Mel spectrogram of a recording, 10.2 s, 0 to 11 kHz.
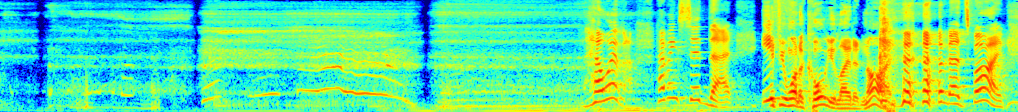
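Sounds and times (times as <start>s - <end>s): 
person imitating heavy wheezy breathing: 0.0s - 6.6s
speech: 6.0s - 10.1s.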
